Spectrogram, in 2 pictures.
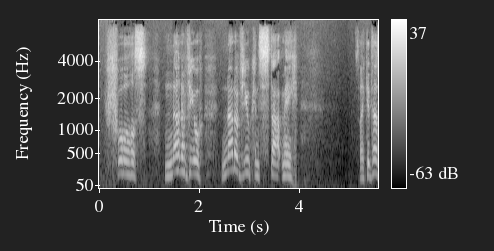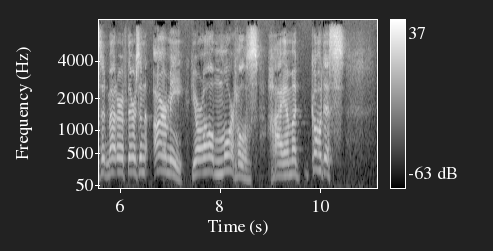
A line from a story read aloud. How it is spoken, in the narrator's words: Calypso laughs manically and she says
